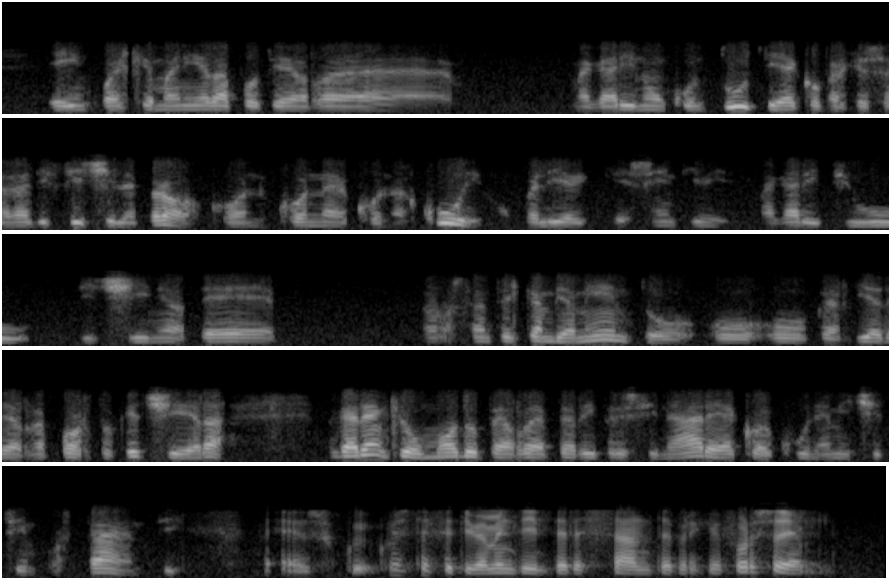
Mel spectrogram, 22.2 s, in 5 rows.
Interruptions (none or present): none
